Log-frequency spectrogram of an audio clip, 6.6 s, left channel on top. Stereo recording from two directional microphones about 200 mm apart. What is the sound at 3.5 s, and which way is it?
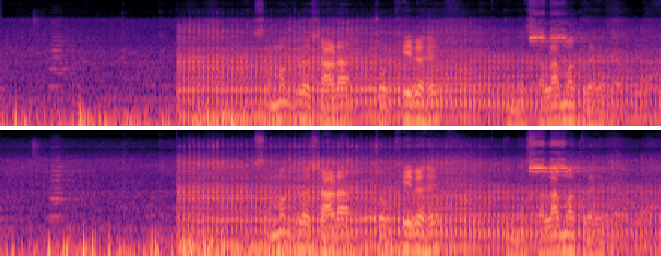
Speech, 60° right (ahead or behind).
